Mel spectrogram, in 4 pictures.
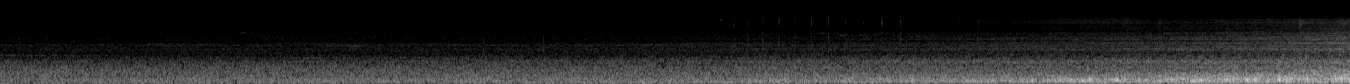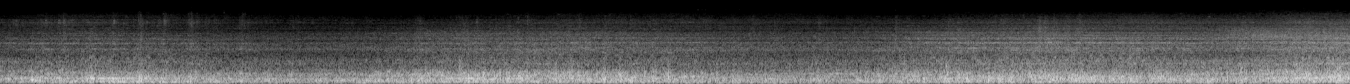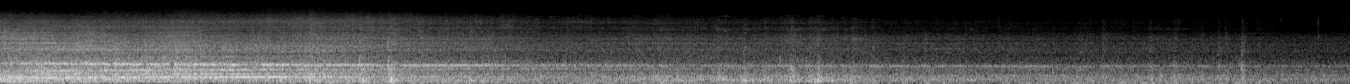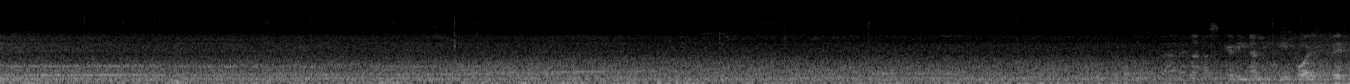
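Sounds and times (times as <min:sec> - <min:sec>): train wheels clattering: 0:11.1 - 0:41.9
train whine falling in pitch: 0:22.4 - 0:42.9.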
